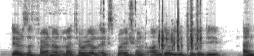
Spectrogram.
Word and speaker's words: Fresnel: and search for frel some call it fresnel but it's pronounced frenal there's a frenal material expression under utility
